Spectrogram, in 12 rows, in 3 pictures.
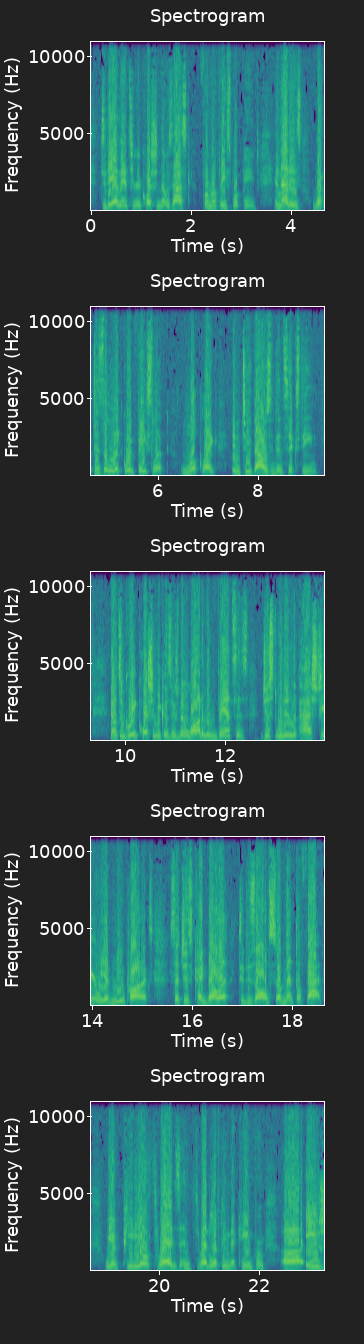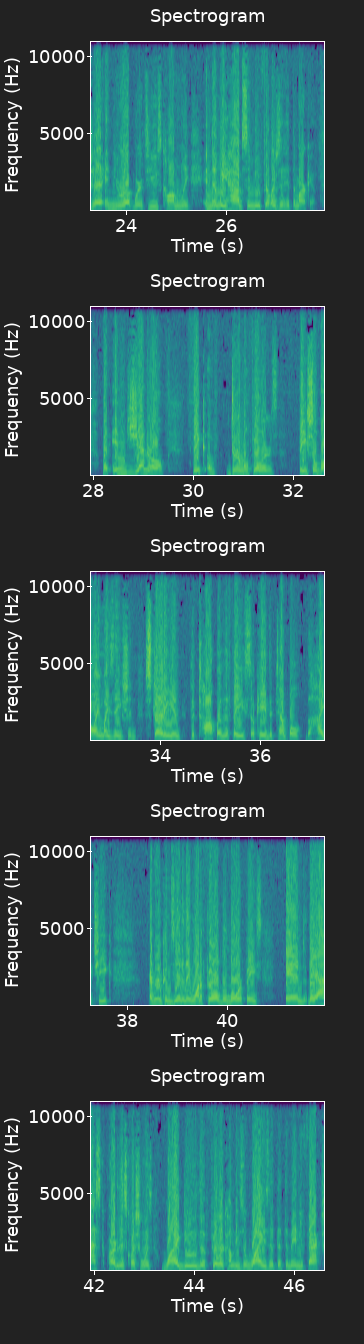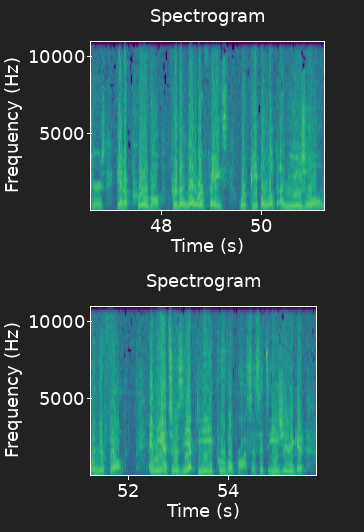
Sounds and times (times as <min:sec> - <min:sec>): Speech: 0:00.0 - 0:37.7, 0:38.4 - 0:55.6.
